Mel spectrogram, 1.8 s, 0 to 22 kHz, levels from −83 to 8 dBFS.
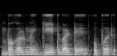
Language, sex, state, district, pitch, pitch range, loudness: Bhojpuri, male, Bihar, Muzaffarpur, 135 Hz, 125-145 Hz, -16 LUFS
